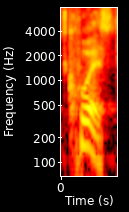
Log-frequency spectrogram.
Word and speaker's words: Quist: are you Michelle and your last name is qust am I correct is that how you pronounce it yes okay we have Michelle Quist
